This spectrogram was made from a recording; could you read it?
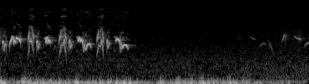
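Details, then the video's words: Sooty-headed bulbul singing steadily despite strong wind, recorded while luring birds: a quick run of bright, bubbly chirped notes for about a second, then faint notes further off, over constant low wind rumble. "pikat kutilang walaupun angin kencang tetap gacor"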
